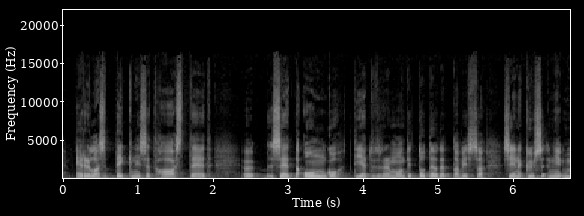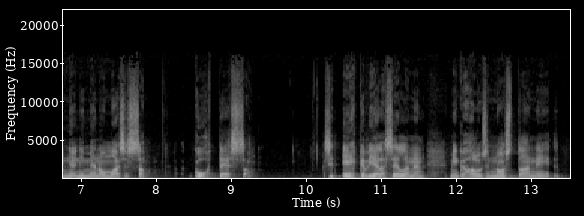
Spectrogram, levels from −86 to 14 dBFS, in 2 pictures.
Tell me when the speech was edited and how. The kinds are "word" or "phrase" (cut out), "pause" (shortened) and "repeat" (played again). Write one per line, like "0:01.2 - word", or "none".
none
